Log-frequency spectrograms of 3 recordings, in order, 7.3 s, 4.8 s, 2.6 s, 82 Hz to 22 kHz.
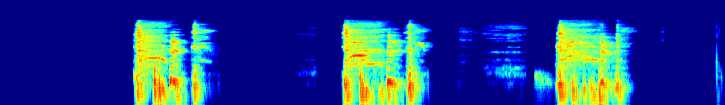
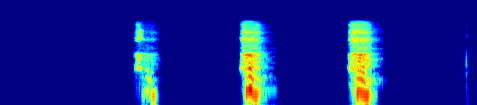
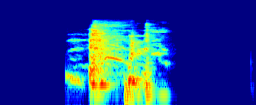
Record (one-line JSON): {"three_cough_length": "7.3 s", "three_cough_amplitude": 28836, "three_cough_signal_mean_std_ratio": 0.38, "exhalation_length": "4.8 s", "exhalation_amplitude": 23533, "exhalation_signal_mean_std_ratio": 0.23, "cough_length": "2.6 s", "cough_amplitude": 31231, "cough_signal_mean_std_ratio": 0.39, "survey_phase": "alpha (2021-03-01 to 2021-08-12)", "age": "45-64", "gender": "Male", "wearing_mask": "No", "symptom_fatigue": true, "symptom_onset": "13 days", "smoker_status": "Ex-smoker", "respiratory_condition_asthma": false, "respiratory_condition_other": false, "recruitment_source": "REACT", "submission_delay": "2 days", "covid_test_result": "Negative", "covid_test_method": "RT-qPCR"}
